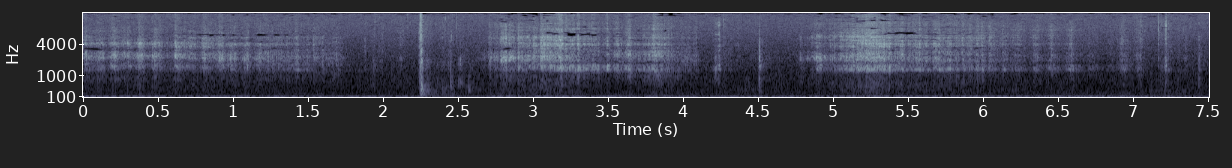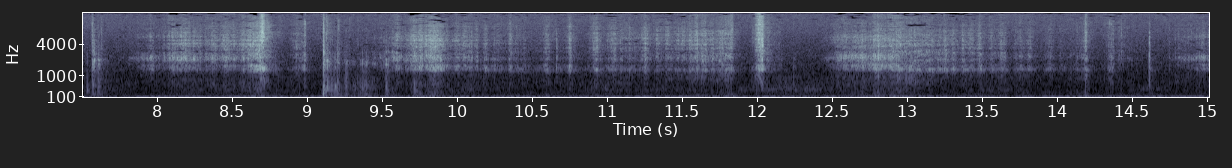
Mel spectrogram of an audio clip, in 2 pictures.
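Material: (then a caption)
Soap. A utility knife shaves curls off the edge of a solid rectangular bar of dry blue soap. Repeated dry scraping strokes make a bright, crunchy rasp over a steady low hum, with a few short sharp clicks between strokes.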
